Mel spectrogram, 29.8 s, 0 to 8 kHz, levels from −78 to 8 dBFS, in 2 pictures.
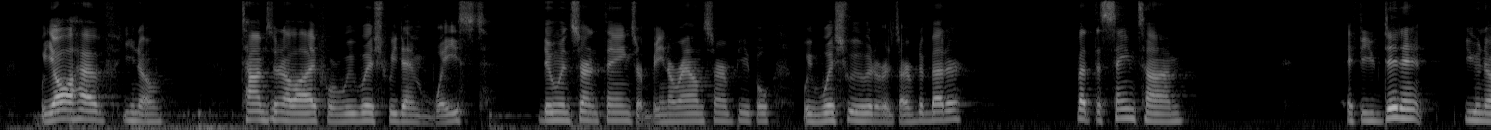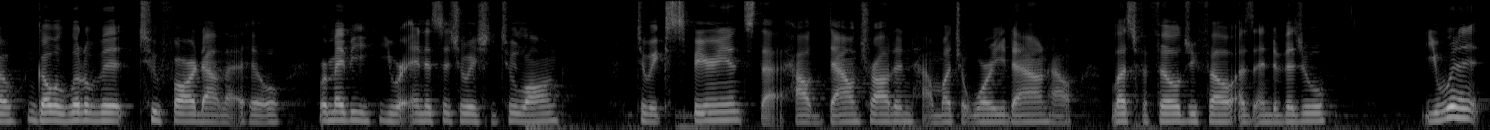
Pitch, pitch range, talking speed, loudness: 135 Hz, 130-145 Hz, 160 wpm, -34 LUFS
